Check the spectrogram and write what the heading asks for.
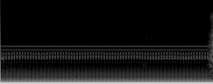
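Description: Music: a loud, steady low drone with a buzzy, even stack of overtones, held unchanged with no attacks or breaks.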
